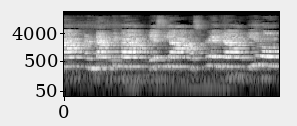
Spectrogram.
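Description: A woman's voice reciting the names of the continents in a slow sing-song chant, each word drawn out on a long held note.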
